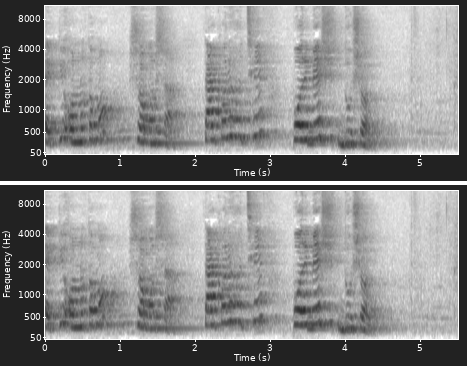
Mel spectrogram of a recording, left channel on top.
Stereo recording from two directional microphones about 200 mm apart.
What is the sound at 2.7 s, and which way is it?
A woman's voice, 10° right (ahead or behind).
